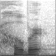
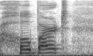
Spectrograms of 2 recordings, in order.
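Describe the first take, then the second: First: It is said in the local pronunciation. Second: It is said in a non-local pronunciation.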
